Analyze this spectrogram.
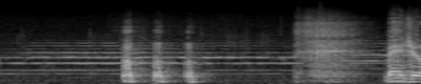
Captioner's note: chuckles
